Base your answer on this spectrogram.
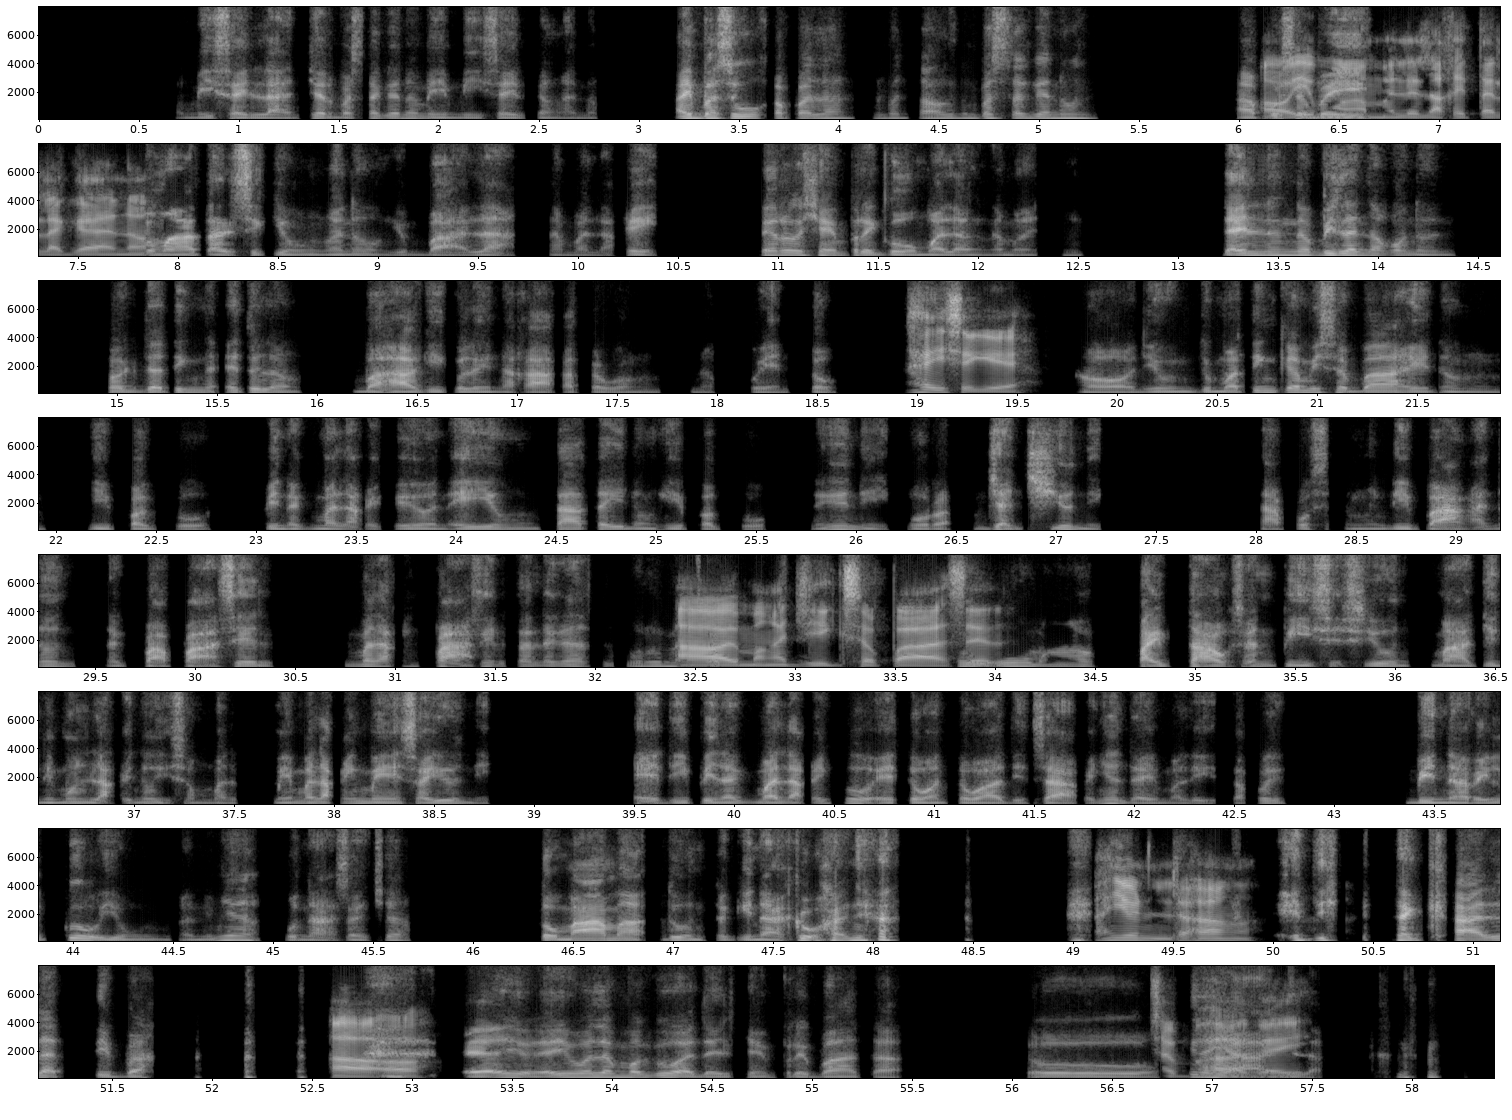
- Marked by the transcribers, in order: tapping; chuckle; chuckle
- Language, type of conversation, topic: Filipino, podcast, Ano ang paborito mong alaala noong bata ka pa?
